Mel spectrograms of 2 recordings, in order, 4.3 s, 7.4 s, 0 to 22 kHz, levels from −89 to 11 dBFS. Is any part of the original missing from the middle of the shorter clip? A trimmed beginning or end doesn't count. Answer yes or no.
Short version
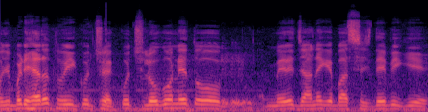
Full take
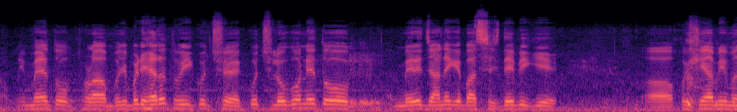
yes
